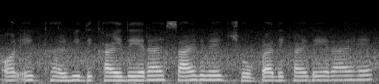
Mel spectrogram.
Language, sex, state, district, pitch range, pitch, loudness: Hindi, female, Uttar Pradesh, Lucknow, 185-200 Hz, 190 Hz, -16 LUFS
